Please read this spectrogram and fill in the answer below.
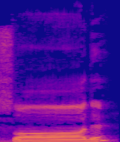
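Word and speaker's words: ص: মাঝে এইখানে লাগিয়ে আমরা সদ মোটা উচ্চারণ করব, সিন যে পাতলা উচ্চারণ করব।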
